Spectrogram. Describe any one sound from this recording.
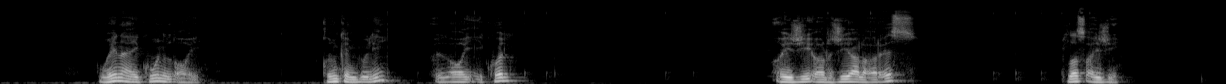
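A man speaks calmly and closely into a microphone, in short phrases with pauses.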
